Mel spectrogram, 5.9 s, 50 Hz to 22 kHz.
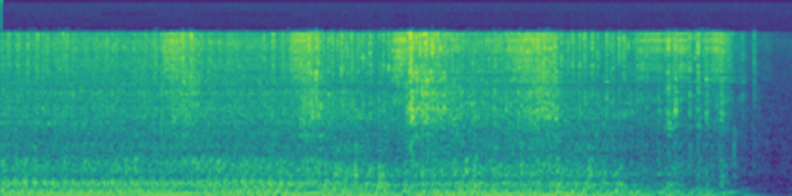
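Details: Packard 374 cu in V8, warmed up after oil burned off the hot exhaust manifold: pulls strong and even through the revs with a crisp beat, then winds down and stops quickly, suggesting little cylinder wear and good compression.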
